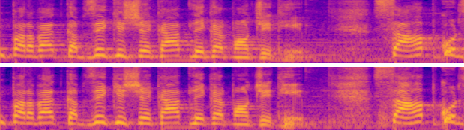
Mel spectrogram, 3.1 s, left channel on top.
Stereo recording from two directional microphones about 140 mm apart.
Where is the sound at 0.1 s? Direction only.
25° right (ahead or behind).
